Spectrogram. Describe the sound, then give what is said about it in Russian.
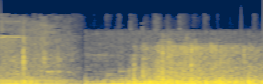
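A deep, booming rumble of rockets launched from an aircraft in Kursk Oblast, Russia, loud and continuous, briefly cutting out before surging back into a sustained heavy roar with crackling texture. No one speaks. “Это ракеты полетели.”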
